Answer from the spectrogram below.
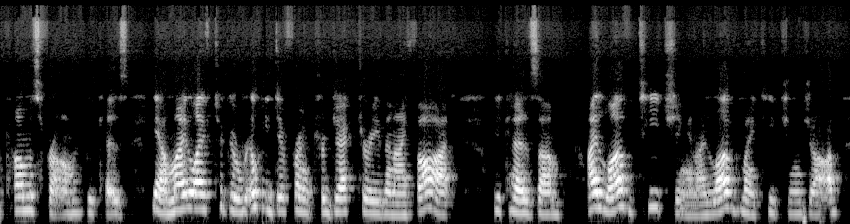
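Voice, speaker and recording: A woman's voice: medium pitch, poor audio. A middle-aged woman, a guest author on a podcast interview, talking in an earnest, rambling way with lots of fillers. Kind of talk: casual interview chat.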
